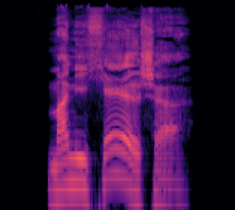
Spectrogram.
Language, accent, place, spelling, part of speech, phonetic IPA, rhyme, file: German, Germany, Berlin, manichäischer, adjective, [manɪˈçɛːɪʃɐ], -ɛːɪʃɐ, De-manichäischer.ogg
- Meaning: inflection of manichäisch: 1. strong/mixed nominative masculine singular 2. strong genitive/dative feminine singular 3. strong genitive plural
